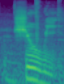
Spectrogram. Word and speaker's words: shoey: up with like he's like let's make a shoy wall so if anybody wants to do a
